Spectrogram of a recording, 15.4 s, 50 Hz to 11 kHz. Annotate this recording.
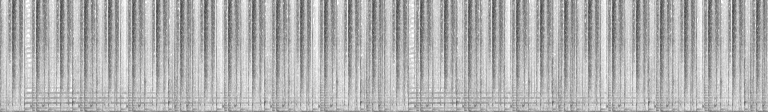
Minimal Lift A (125bpm)
build, tech-house, techno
